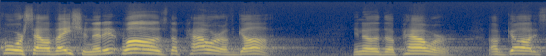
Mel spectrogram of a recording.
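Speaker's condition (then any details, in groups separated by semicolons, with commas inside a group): No condition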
